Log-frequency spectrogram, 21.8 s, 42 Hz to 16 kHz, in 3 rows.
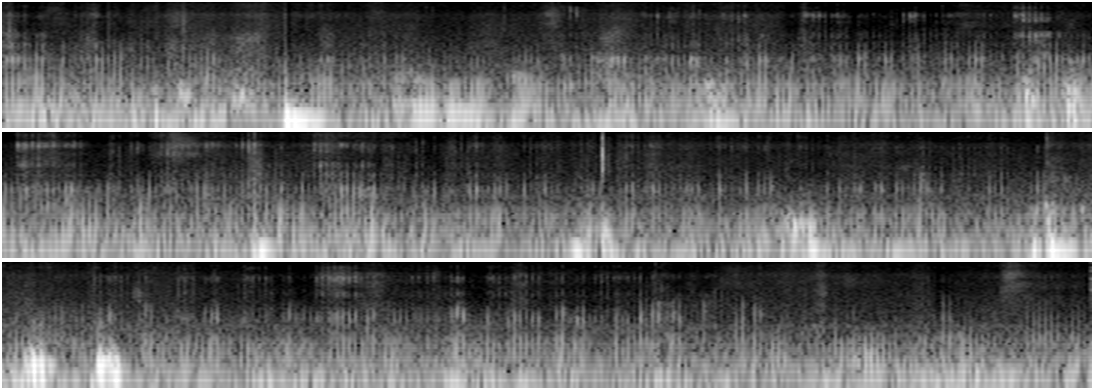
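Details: A male Munchkin short-leg kitten, born October 2019, purrs steadily, a low continuous rumble with occasional louder throbs.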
